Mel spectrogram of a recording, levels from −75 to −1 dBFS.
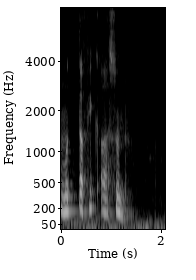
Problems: none marked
